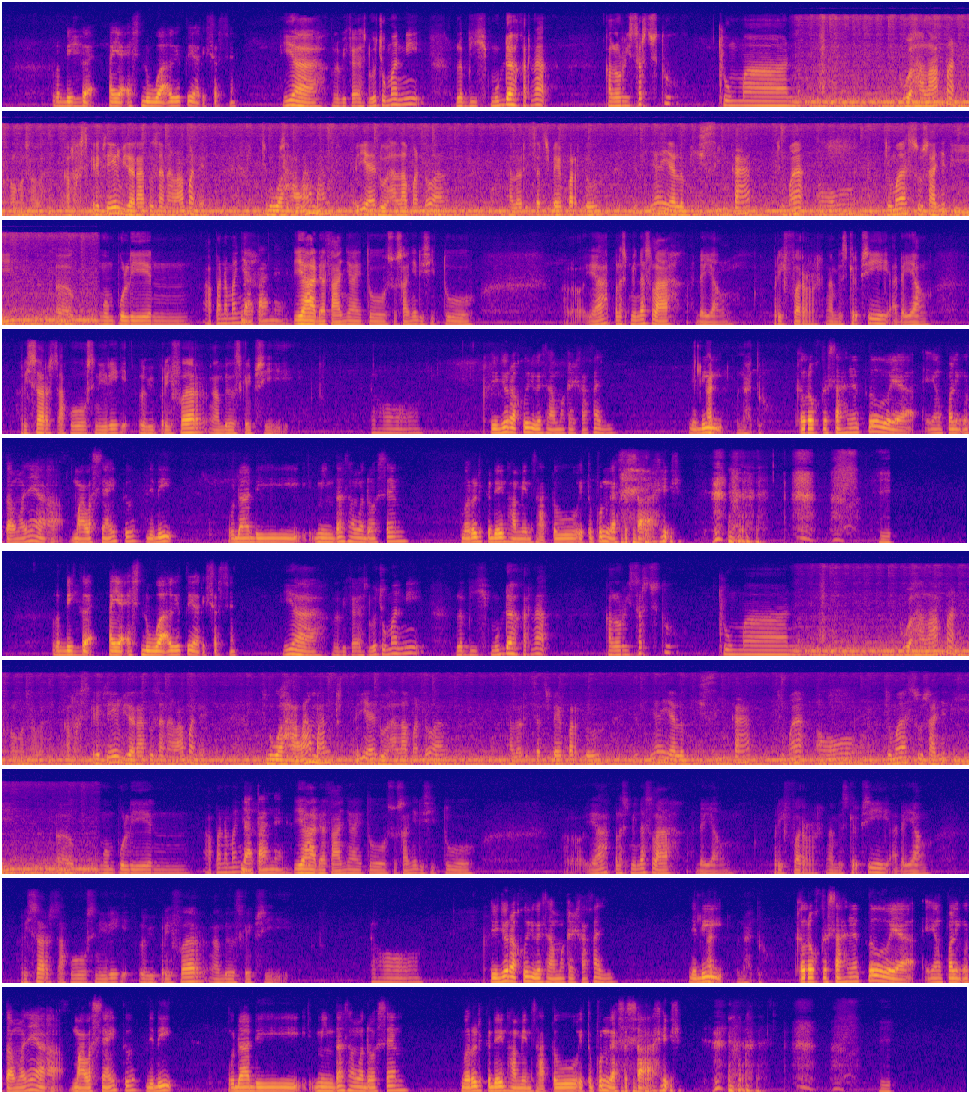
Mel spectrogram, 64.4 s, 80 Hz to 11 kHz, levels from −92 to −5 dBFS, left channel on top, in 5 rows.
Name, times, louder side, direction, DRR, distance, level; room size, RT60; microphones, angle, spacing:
voice 1, 0.7-3.1 16.4-17.4 23.7-24.6 29.0-29.6 43.6-44.3 45.2-46.8 47.8-48.3 49.3-53.8 54.6-57.0 57.7-60.6 61.3-61.6, right 2 dB, 25° right, 0.7 m, -28 dB
voice 2, 3.8-5.6 6.1-7.2 8.1-8.9 9.6-10.7 11.9-15.6 16.1-16.9 17.6-18.9 19.7-20.9 21.3-22.9 23.3-23.6 23.9-24.2 24.7-26.0 26.5-26.7 27.1-29.2 29.7-32.1 33.5-35.5 36.1-38.1 38.9-42.4 48.1-48.2 48.5-48.7 59.8-60.2 61.0-61.6 62.1-63.0 63.3-63.4, left 4 dB, 80° left, 0.8 m, -31 dB
sound 1, 10.5-27.1, left 2 dB, 40° left, 0.6 m, -32 dB
6.9 x 5.2 x 5.7 m
head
